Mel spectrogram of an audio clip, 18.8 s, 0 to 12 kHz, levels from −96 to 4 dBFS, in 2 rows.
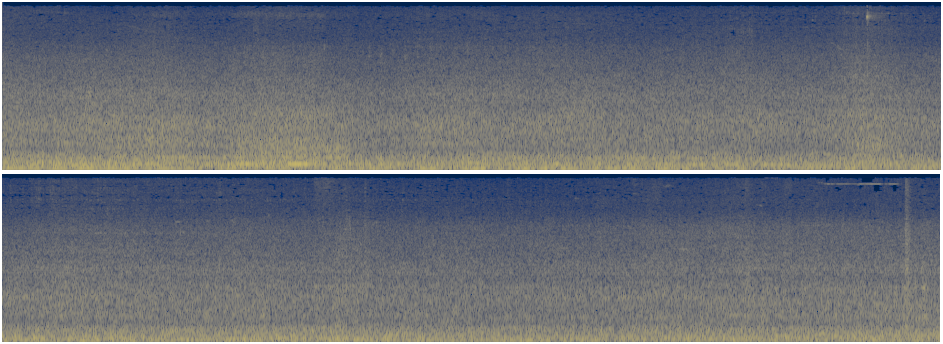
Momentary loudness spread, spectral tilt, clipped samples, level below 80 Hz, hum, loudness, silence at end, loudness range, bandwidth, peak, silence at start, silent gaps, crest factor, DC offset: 5 LU; -6 dB/octave; under 0.1%; -34 dBFS; none; -29 LUFS; 0 s; 5 LU; 11.5 kHz; -12 dBFS; 0 s; none; 16 dB; under 0.1%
